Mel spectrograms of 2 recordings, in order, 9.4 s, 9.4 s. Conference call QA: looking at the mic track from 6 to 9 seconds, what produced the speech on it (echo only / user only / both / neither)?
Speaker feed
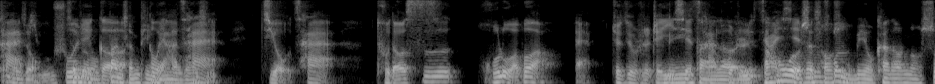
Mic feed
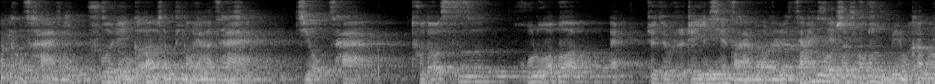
both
